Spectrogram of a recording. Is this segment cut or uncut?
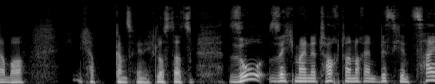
cut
